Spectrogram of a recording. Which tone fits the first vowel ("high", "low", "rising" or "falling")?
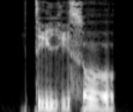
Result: low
